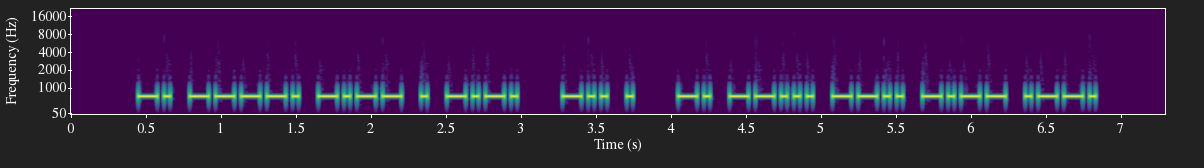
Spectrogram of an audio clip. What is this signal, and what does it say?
Morse code, heard as a keyed tone, about 28 wpm, 700 Hz. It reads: N9YEC DE N7ZYP
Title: USA Callsign DE Callsign - 5 Characters - 28wpm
